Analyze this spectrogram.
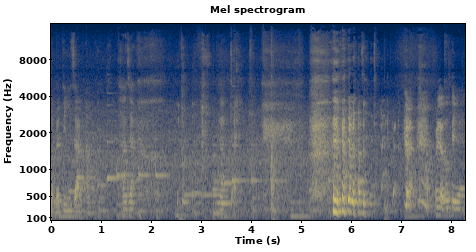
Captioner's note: <i>sighes</i>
